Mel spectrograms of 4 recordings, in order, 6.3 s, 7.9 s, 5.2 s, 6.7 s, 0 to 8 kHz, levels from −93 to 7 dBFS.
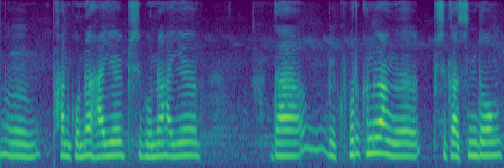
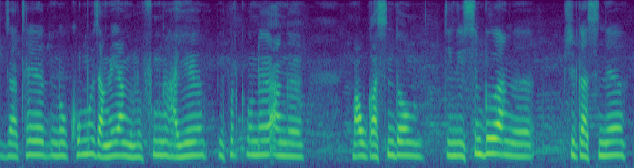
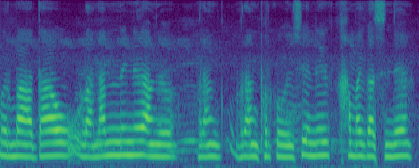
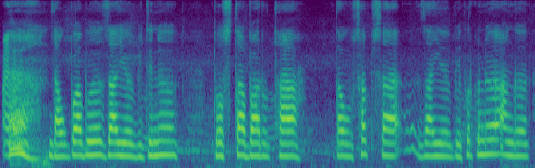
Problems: constant background noise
